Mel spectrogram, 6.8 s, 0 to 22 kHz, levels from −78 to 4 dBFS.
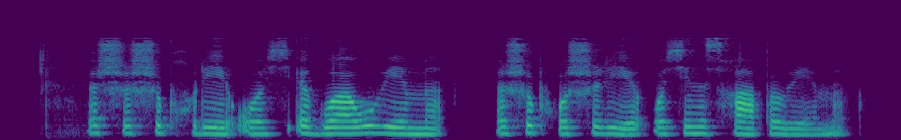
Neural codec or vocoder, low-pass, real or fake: none; 7.2 kHz; real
